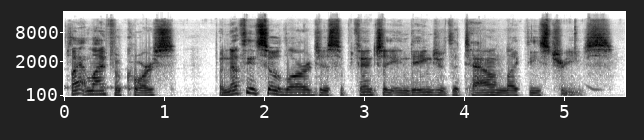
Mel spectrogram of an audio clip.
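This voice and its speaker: A man plays a grave, scholarly village wizard from a video game, speaking formally and deliberately. The pitch is middling and there is some background noise. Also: expressive, a little mellow, natural voice. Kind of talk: reading video game dialogue aloud.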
